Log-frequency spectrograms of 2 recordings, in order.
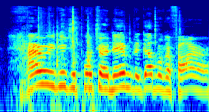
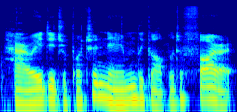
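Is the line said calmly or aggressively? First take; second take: aggressively; calmly. First: It is said in an aggressive, shouting way. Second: It is said in a calm, quiet way.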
